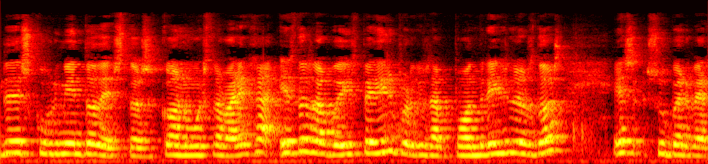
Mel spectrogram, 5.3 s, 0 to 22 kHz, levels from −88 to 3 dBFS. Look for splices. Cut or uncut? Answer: uncut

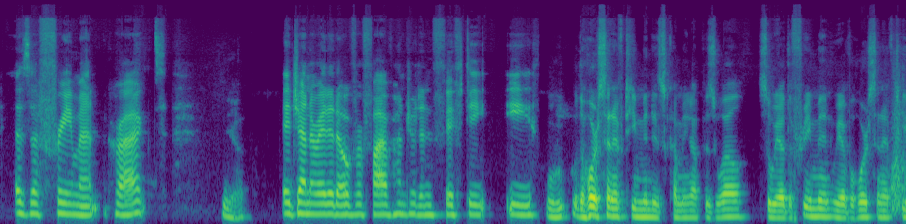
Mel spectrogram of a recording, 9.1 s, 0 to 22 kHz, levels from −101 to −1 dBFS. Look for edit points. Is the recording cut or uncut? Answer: cut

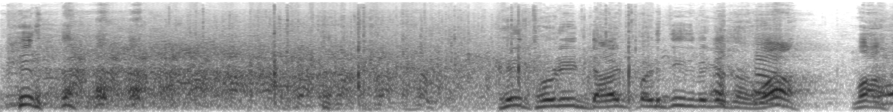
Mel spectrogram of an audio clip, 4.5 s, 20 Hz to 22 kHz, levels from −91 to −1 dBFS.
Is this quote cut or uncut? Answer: cut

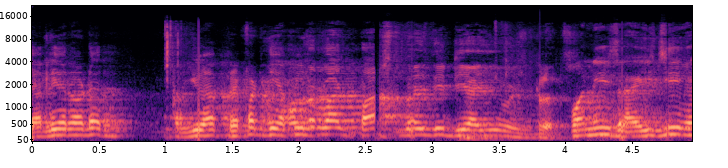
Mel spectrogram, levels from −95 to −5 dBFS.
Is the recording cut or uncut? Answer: cut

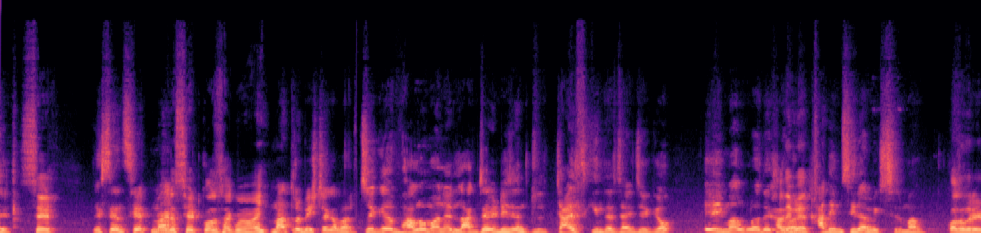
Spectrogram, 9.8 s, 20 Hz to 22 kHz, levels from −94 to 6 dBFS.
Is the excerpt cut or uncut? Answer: cut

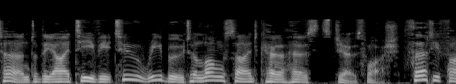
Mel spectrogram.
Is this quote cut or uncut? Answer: uncut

